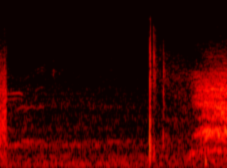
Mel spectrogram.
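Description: Near silence, broken by one sharp click about one and a half seconds in and a fainter click just after.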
